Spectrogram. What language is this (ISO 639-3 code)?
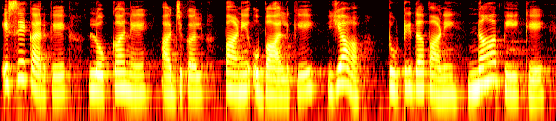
pan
